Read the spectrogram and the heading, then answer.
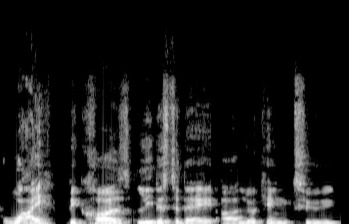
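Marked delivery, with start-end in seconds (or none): none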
